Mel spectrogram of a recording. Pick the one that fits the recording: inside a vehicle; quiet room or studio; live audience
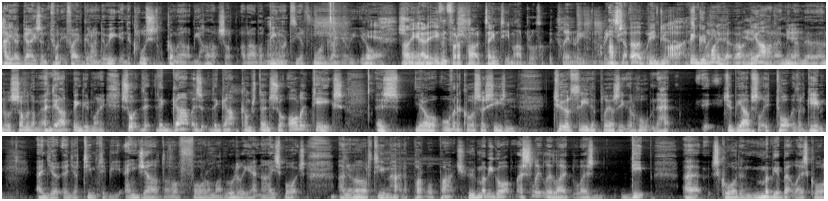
quiet room or studio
